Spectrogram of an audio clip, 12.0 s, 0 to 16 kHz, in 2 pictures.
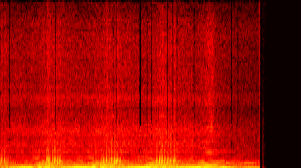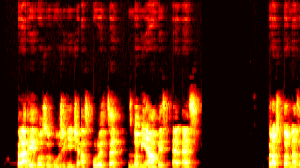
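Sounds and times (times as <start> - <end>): car engine revving: 0.0 - 5.2.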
